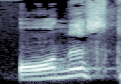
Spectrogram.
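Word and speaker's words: honest: अगर हमारा वर्ड है ह ओ एम ए एस टी जिसमें हम ह को साइलेंट रखते हुए ऑनेस्ट बोलते हैं दोस्तों तो ऑनेस्ट किस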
